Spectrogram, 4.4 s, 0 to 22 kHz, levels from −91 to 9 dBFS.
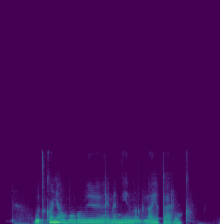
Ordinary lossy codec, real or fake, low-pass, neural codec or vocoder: none; fake; 7.2 kHz; codec, 16 kHz, 1 kbps, X-Codec, HuBERT features, trained on balanced general audio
